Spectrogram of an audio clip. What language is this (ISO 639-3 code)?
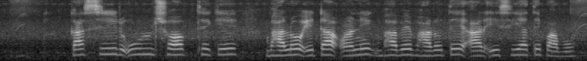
ben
